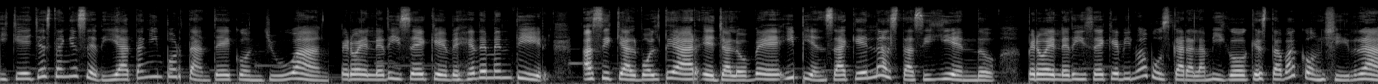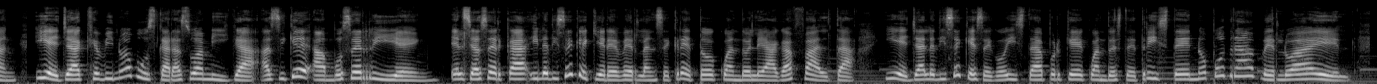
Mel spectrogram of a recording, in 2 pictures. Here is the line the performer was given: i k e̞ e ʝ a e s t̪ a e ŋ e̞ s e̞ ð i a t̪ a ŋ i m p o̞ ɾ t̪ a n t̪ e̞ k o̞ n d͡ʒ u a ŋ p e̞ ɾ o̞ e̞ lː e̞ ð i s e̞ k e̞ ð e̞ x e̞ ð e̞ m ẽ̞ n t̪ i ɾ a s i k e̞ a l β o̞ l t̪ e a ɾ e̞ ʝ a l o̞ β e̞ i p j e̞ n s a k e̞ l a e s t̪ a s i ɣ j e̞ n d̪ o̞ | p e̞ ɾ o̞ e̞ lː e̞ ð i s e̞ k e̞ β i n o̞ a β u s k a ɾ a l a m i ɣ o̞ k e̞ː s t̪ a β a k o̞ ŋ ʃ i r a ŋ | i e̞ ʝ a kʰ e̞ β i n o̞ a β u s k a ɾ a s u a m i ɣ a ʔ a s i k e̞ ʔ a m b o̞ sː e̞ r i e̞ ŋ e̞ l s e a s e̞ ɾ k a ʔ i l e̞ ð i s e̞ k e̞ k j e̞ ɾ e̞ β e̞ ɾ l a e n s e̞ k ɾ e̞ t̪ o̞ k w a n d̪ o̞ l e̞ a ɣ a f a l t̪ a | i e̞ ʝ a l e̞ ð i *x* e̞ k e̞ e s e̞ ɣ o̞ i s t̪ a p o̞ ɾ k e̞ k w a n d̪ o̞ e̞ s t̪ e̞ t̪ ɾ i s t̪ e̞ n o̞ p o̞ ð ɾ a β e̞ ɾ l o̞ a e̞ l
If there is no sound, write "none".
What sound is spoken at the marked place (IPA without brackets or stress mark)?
s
